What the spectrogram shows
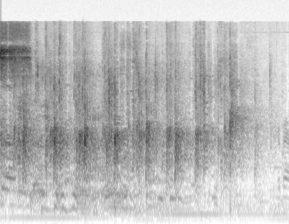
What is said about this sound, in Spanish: Muchas gracias, se pueden poner de pie, vamos a darles un aplauso.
